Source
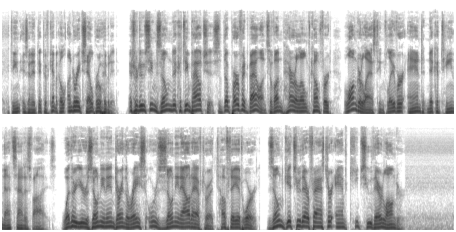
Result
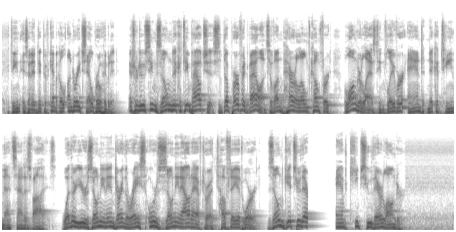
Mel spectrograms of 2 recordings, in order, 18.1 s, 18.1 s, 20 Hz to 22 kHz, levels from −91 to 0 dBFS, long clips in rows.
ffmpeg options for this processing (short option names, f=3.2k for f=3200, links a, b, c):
-filter_complex "[0:a]asplit=3[a][b][c];[a]atrim=end=15.16,asetpts=PTS-STARTPTS,afade=t=out:st=15.156:d=0.004:c=hsin[d];[b]atrim=start=15.16:end=15.72,asetpts=PTS-STARTPTS,volume=0[e];[c]atrim=start=15.72,asetpts=PTS-STARTPTS,afade=t=in:d=0.004:c=hsin[f];[d][e][f]concat=n=3:v=0:a=1,lowpass=6.9k,bandreject=f=87.87:t=h:w=4,bandreject=f=175.74:t=h:w=4,bandreject=f=263.61:t=h:w=4,bandreject=f=351.48:t=h:w=4,bandreject=f=439.35:t=h:w=4,bandreject=f=527.22:t=h:w=4,bandreject=f=615.09:t=h:w=4,bandreject=f=702.96:t=h:w=4,alimiter=limit=-21.5dB:level=0:latency=1:release=124,volume=-2dB"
